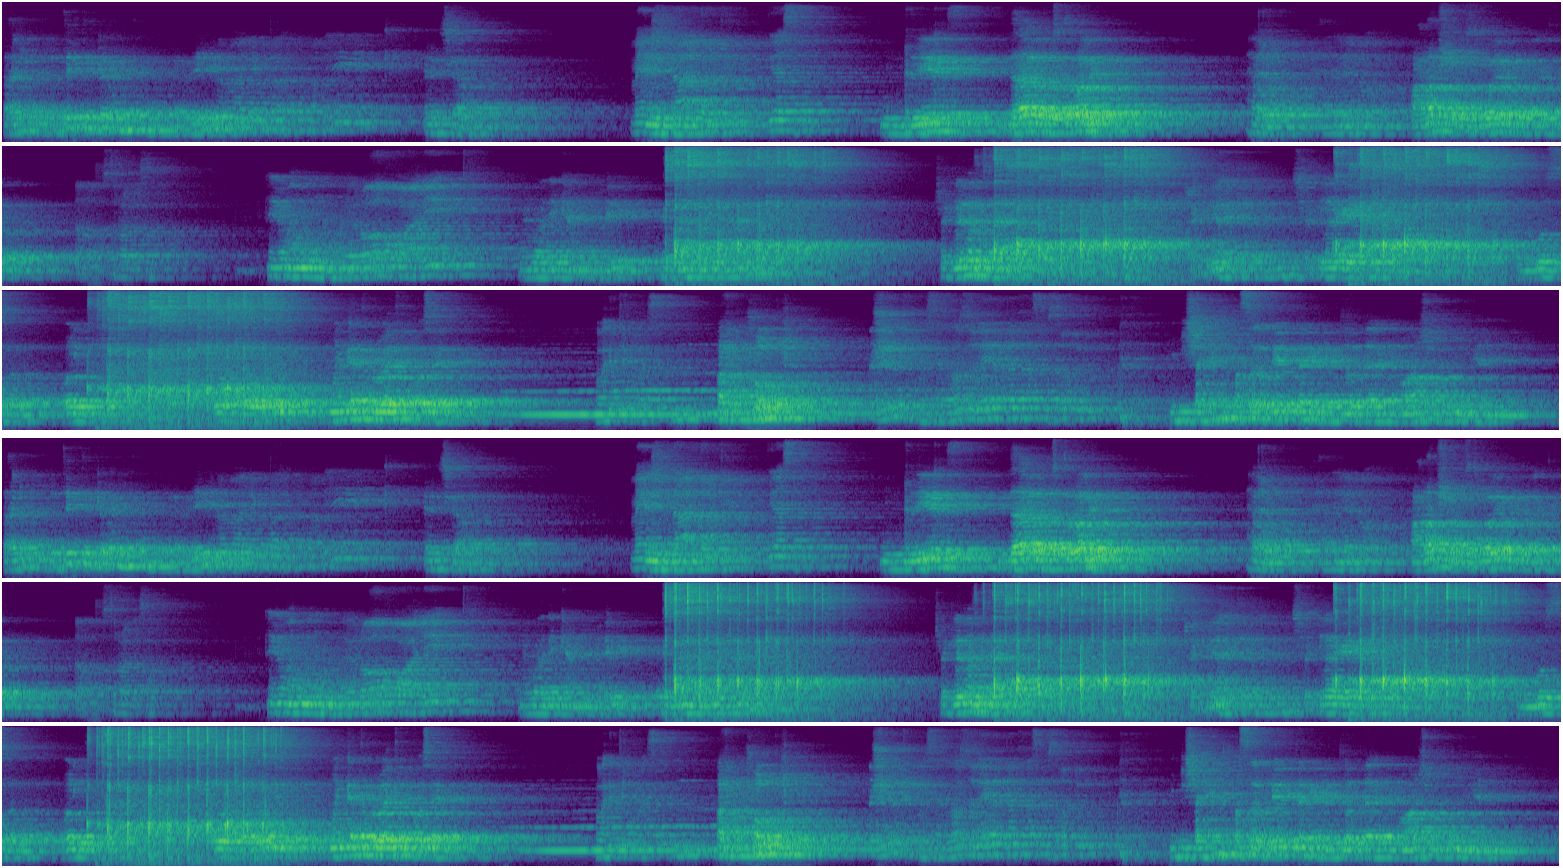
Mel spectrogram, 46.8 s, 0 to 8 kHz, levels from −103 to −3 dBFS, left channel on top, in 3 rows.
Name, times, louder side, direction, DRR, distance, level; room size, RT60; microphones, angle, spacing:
voice 1, 0.0-2.2 4.2-4.7 6.4-6.7 8.8-11.1 12.5-12.7 13.3-13.5 14.1-15.7 18.2-18.9 20.7-21.8 22.1-23.1 25.0-26.2 27.5-27.8 28.6-29.6 30.7-31.4 31.8-32.1 33.2-34.1 34.4-35.6 37.9-38.0 38.3-38.9 39.8-40.1 42.9-46.0, equal, 70° right, -6 dB, 2.3 m, -37 dB
voice 2, 2.0-3.6 6.3-8.1 9.0-9.5 12.4-13.8 16.3-17.1 19.0-20.0 27.5-28.3 37.1-37.8 39.9-42.5, left 1 dB, 15° right, -5 dB, 0.9 m, -48 dB
sound 1, 22.2-24.0 25.4-27.3 28.9-30.7 32.0-34.0, right 3 dB, 85° right, 0.8 m, -34 dB
sound 2, 36.1-41.3, left 2 dB, 65° left, 1.7 m, -48 dB
9.1 x 7.9 x 4.2 m, 2.7 s
head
